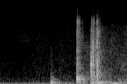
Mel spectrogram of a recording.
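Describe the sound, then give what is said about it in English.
A fridge door being shut: a soft low thump followed by two louder, sharp clunks in quick succession, with nothing else around them. “let's close the fridge door.”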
